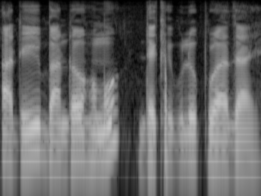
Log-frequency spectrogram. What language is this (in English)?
Assamese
